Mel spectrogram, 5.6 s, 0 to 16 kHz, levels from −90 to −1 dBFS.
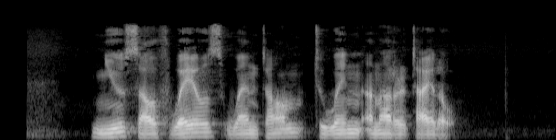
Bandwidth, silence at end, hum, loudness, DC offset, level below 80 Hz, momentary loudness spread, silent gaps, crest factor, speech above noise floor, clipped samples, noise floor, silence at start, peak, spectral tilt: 8.6 kHz; 1.05 s; none; -23 LUFS; under 0.1%; -46 dBFS; 8 LU; none; 20 dB; 51 dB; under 0.1%; -73 dBFS; 0.95 s; -2 dBFS; -6 dB/octave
